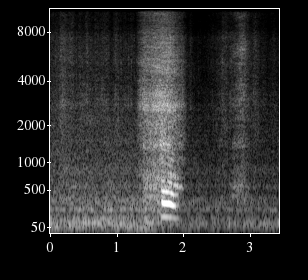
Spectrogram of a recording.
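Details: Induced sneeze, unusually easy to bring on: a single sharp, explosive burst of breath through the nose and mouth, then quiet room sound.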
